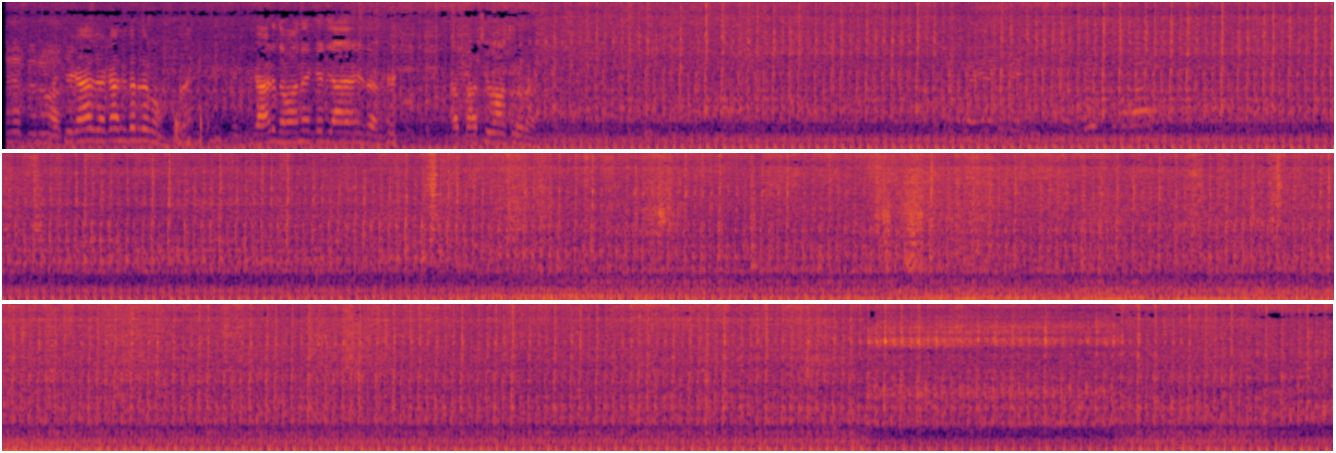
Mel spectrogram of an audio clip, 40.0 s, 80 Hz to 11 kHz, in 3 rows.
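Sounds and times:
pressure washer pump humming: 0.0s - 39.9s
water jet hissing: 3.8s - 9.3s, 10.0s - 35.9s.

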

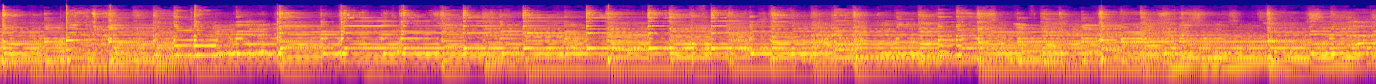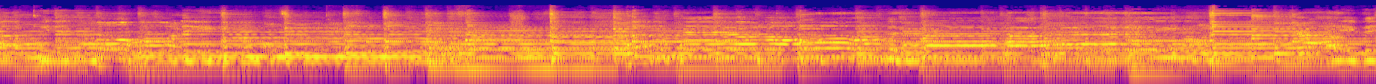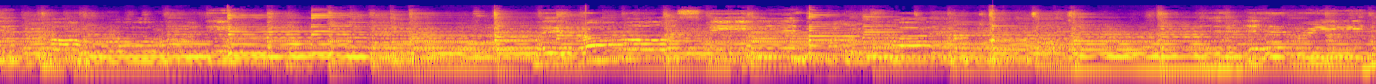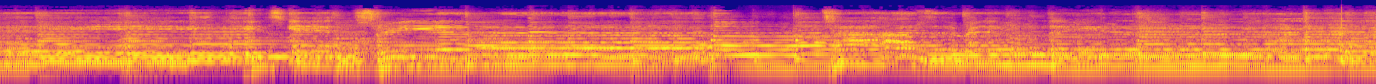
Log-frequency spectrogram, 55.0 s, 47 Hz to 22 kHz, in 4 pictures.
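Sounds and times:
acoustic guitars playing: 0.0s - 55.0s.

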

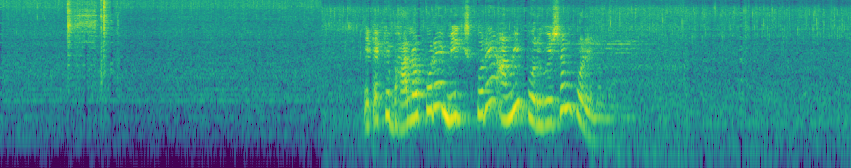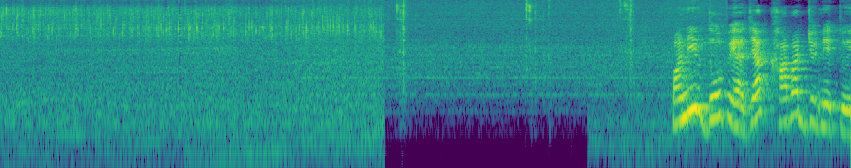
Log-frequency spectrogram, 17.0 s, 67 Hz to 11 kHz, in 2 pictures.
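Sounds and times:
curry bubbling in a pan: 3.2s - 12.4s.

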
